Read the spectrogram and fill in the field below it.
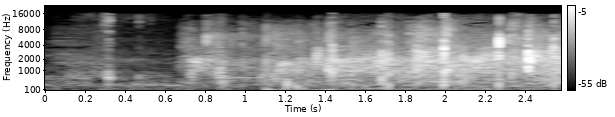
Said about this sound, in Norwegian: Takk for det, og gi hele panelet en stor applaus for flotte sluttappeller.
